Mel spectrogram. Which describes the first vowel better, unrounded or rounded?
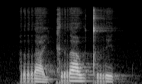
unrounded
